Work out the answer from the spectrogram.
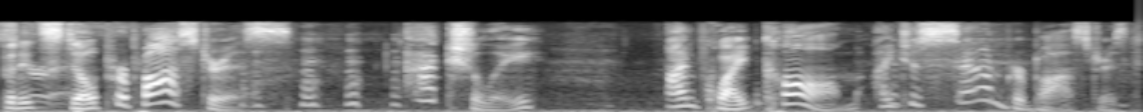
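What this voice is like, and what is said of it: Imitates another person's voice, calm. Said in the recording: “good Tucker Carlson impression ... You just have to think that everything's preposterous ... you stay kind of calm about it ... Kind of calm. You're kind of calm like this.”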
